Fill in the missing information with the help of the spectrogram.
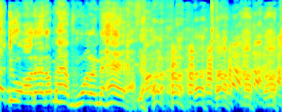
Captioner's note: laughing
